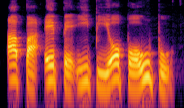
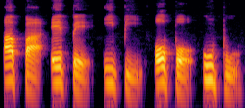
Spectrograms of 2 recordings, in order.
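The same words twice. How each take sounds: First: "apa, epe" said quicker; faster drill. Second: "apa" fast and even; drill. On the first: Teacher speeds up the drill. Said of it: "A little bit faster". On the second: Teacher drilling APA patterns. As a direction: model the pattern. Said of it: "we have apa". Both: Shown as a demonstration.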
